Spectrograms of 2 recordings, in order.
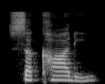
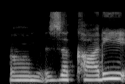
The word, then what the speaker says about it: zacate: Your word is zakati, sakati.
